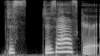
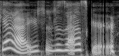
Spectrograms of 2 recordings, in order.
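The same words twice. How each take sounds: First: Said in the usual way. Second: High, sheepish echo of the advice; much higher, sheepish you-should-just-ask-her; sheepish agreement. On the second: Retold or imitated. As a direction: concede it with a squeaky, guilty grin. Sheepishly echoing husband.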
